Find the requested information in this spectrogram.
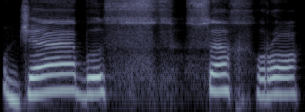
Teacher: با کو صاد میں ملا دیں گے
